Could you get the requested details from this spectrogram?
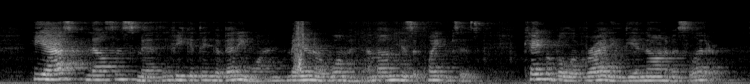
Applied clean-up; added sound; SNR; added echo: none; Fire; 15 dB; reverberation time 0.9 s.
